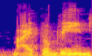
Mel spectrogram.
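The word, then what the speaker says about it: Michael Biehn: carperson and last but not least we have michael bean am i pronouncing that right pete michael b yeah michael bean july 31st uh he plays lang on season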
